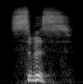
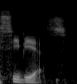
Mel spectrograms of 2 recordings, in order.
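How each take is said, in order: First: The acronym is pronounced as a single word. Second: The acronym is spelled out letter by letter. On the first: The speaker calls it wrong. "You don't say" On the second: The speaker calls it right. "You say"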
